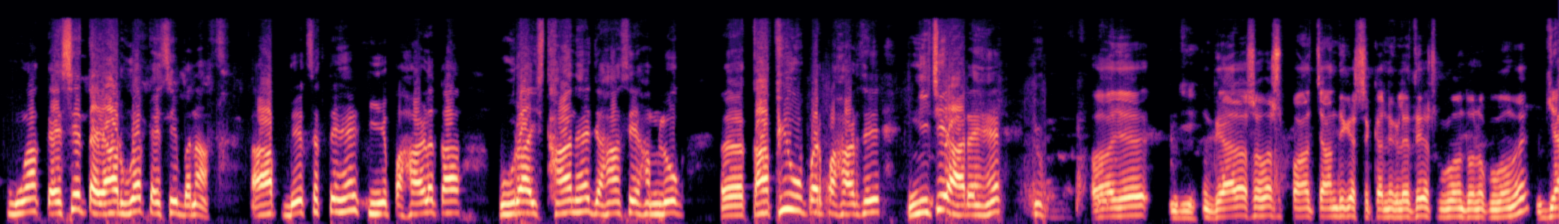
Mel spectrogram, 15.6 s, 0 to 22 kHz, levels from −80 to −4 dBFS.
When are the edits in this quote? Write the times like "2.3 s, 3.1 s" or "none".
10.5 s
